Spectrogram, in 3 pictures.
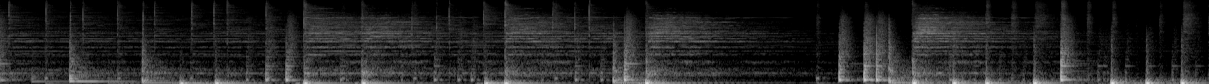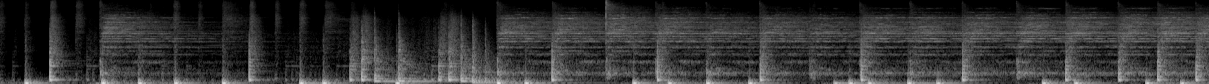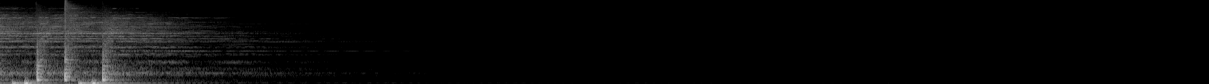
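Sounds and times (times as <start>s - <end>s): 
Sabian Proto AA cymbal: 0.0s - 8.4s, 9.0s - 11.3s, 13.1s - 28.4s.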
